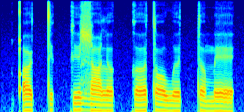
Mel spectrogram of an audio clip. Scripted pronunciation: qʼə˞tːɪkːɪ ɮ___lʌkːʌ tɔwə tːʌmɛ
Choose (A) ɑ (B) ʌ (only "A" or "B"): A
